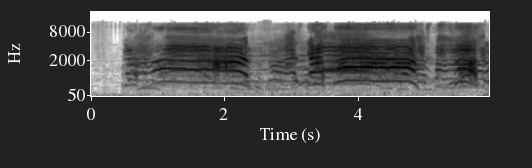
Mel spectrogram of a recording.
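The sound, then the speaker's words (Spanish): A large crowd in the rain cheers and shrieks at a Three Kings (Reyes Magos) parade on 5 January, the eve of Día de Reyes, in loud, high-pitched waves, many excited voices, including children's, overlapping in sustained bursts with brief dips between them. “A pesar de la lluvia, las calles se han llenado para recibir a los Reyes Magos.”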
